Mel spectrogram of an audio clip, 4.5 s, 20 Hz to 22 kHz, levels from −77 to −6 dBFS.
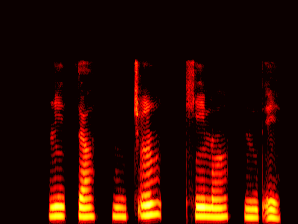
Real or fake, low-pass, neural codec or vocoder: fake; 7.2 kHz; codec, 16 kHz, 2 kbps, FunCodec, trained on Chinese and English, 25 frames a second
